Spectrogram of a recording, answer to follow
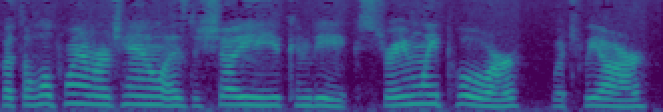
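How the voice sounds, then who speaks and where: A woman's voice: mid-range voice, fast, low-quality recording. A woman in her thirties chatting in a blunt, self-mocking way, sitting outdoors on a sunny porch and filmed by a camera a few feet away. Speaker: homesteading vlogger. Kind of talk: casual chat. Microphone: camera on a tripod a few feet away.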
